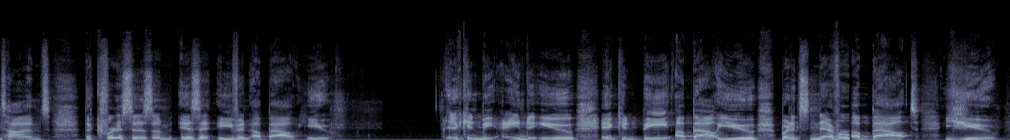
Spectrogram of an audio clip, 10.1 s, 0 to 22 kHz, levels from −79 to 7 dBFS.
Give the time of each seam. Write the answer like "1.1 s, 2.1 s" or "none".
8.5 s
